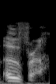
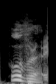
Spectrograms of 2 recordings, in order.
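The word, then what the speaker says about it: oeuvre: Ouvre, that's what it's called. Ouvre. – So Ouvre. Sorry, I was pronouncing Auvers. Yeah. Ouvre. Ouvre. That's it.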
